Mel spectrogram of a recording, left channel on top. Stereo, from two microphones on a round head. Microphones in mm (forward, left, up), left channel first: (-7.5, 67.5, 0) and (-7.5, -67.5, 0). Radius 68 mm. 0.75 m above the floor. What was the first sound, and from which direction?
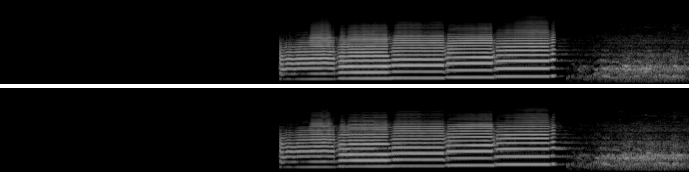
A trumpet, 25° left (ahead or behind).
